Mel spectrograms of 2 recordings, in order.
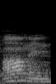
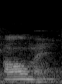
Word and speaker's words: almond: salmon Noel with almond it's the same thing you'll say almond then you won't say the L sound however many many people will say almond oh oh it al l mo ND it's technically not right but oh you wouldn't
